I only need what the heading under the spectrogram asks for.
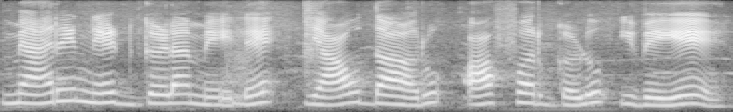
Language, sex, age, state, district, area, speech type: Kannada, female, 30-45, Karnataka, Mandya, rural, read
